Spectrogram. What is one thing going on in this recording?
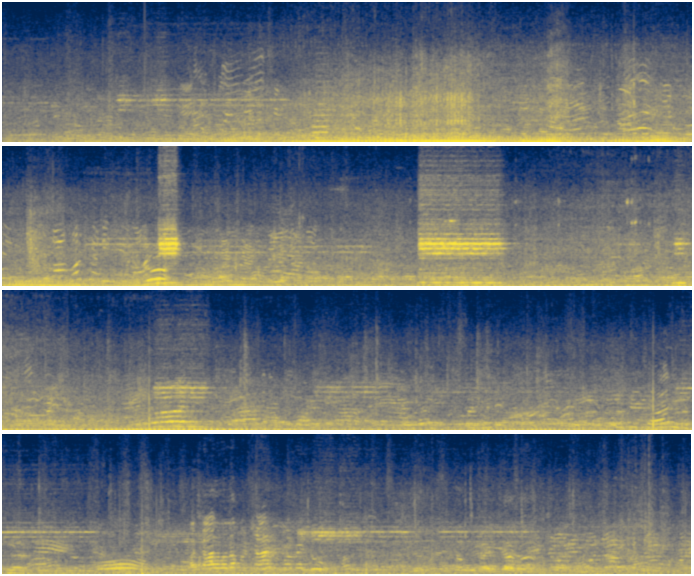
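A busy street crowd chatters all around.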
